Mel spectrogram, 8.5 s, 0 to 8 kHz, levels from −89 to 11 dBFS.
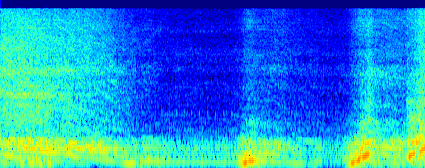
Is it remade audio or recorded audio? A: recorded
